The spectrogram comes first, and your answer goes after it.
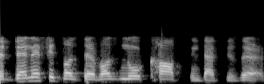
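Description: The speaker has a Persian accent and talks at a very fast pace. Pitch variation is ordinary. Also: man. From Iran, Tehran. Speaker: filmmaker and former metal musician. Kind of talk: interview.

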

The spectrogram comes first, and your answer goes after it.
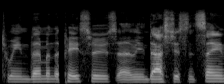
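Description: A man talks very fast in a flat monotone at medium pitch. The sound is dry and close, with no echo. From Michigan. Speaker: sports bettor. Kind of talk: casual chat.

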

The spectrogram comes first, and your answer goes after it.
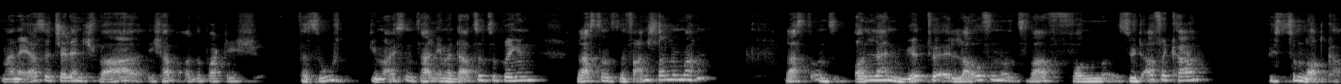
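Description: Speaking at a moderate pace, a man with a dark, mellow tone and vocal fry uses a fairly high pitch with ordinary pitch variation. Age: 50s. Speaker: running group admin, police employee. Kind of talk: casual interview.

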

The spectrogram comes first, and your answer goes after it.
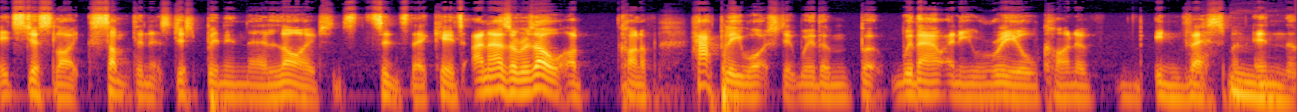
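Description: A very deep, low male voice at a fairly quick pace with ordinary pitch variation. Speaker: wrestling podcast co-host and teacher. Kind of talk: casual chat. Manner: blunt and sweary.

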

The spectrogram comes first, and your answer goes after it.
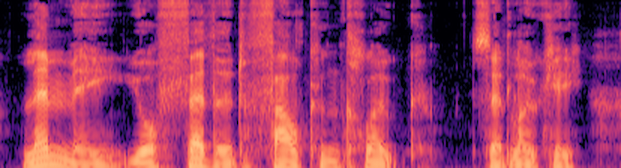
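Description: The background is quiet as a person reads aloud in a natural voice.

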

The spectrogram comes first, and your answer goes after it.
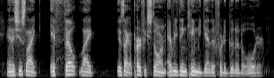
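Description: With an American accent, a man talks at a very fast pace and medium pitch, his intonation fairly even. The recording is very clean with a silent background and a dry, close sound with no echo. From US Northeast, Cherry Hill area, New Jersey. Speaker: behavioral therapist and rapper. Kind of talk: casual chat.

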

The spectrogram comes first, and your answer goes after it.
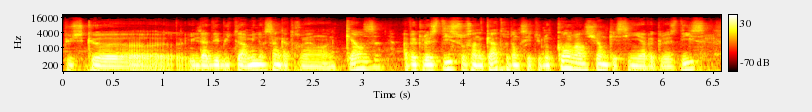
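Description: With noticeable background noise behind him, a man with a very deep, low voice speaks very slowly, his pitch swinging very widely. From French Basque Country, Bidart. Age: 60s. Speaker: local councillor. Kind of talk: podcast interview.

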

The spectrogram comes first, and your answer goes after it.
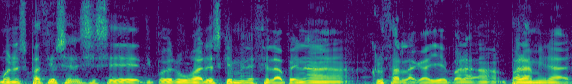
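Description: Using a normal speaking voice, a man with a fairly low pitch and fairly even intonation keeps a moderate pace with hardly any pauses. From Catalonia, Spain (Barcelona). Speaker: chef and restaurant owner. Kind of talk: radio interview. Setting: radio studio.

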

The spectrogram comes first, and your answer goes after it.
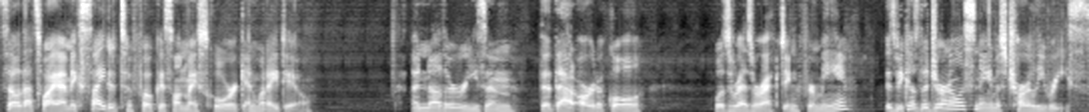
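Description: A woman with an unremarkable speaking voice talks at a moderate pace, her fairly low pitch moving with ordinary variation and her loudness staying very even. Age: 30s. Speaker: podcast host. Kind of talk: solo monologue podcast.

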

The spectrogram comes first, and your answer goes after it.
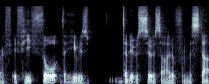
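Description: This man has a very deep, low pitch and ordinary pitch variation. The recording is very clean with a silent background. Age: 30s. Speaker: film podcast guest. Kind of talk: casual chat.

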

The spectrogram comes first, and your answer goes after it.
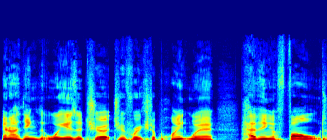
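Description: A man with an Australian accent, fairly quick in pace, monotone and flat in intonation, with a dry, close sound and no echo. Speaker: podcast host and church minister. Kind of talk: solo podcast monologue. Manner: casual with frequent fillers.

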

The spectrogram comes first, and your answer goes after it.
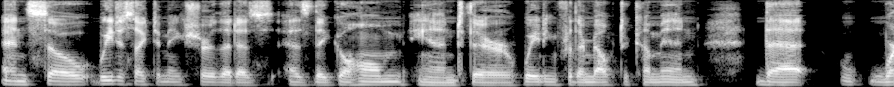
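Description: In a very clean recording with a silent background, a man with an American accent speaks at a moderate pace in a very deep, low pitch, his tone dark and mellow and his intonation fairly even. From Nebraska. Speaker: pediatrician. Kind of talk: interview. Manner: halting.

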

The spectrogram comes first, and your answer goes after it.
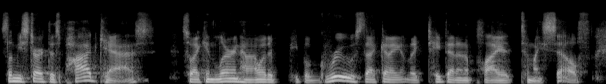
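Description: This man has a plain, everyday voice with a Canadian accent, medium pitch, a fairly quick pace and lively intonation, heard in a dry, close sound with no echo. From Manitoba, Canada. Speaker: podcast host. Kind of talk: casual interview chat.

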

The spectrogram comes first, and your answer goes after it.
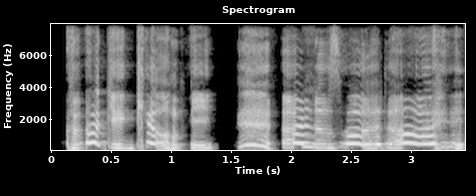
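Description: A high-pitched, put-on character voice speaks at a very slow pace. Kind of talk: comic. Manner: despairing.

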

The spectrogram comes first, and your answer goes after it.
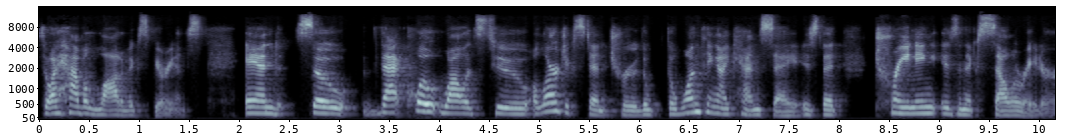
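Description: In a normal speaking voice, a woman talks at a fairly slow pace with a medium pitch. Her intonation is lively, and the background is quiet. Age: 50s. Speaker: business executive. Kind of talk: casual chat.

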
